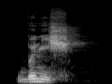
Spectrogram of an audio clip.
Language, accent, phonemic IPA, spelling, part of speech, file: French, France, /bɔ.niʃ/, boniche, noun, LL-Q150 (fra)-boniche.wav
- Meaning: alternative form of bonniche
